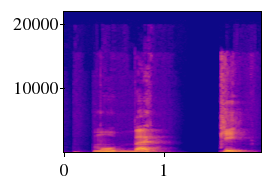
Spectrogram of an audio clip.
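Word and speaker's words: مبكّ: When you find this shadda, so you must pronounce the letter 2 times.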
